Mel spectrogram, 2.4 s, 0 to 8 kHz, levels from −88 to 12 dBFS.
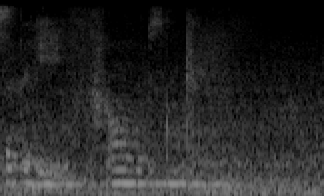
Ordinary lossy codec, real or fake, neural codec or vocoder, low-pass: none; fake; codec, 16 kHz, 4 kbps, X-Codec, HuBERT features, trained on general audio; 7.2 kHz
